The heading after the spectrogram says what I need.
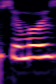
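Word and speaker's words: Sumeru: to stay away from sumerous City you know I know it's pronounced sumero it's Sumer to me I I just can't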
